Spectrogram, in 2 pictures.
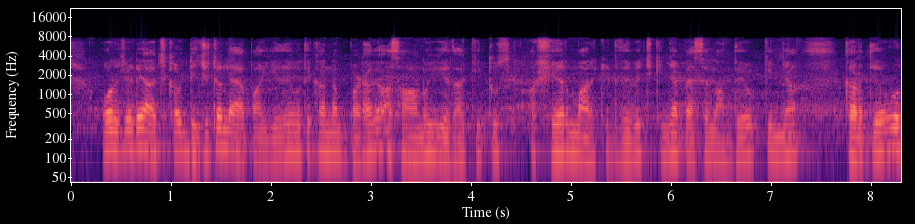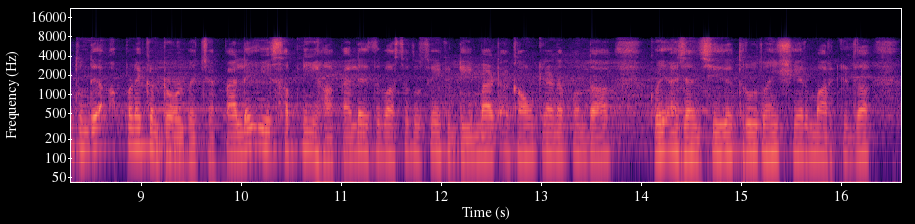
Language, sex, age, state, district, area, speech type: Dogri, male, 30-45, Jammu and Kashmir, Jammu, rural, spontaneous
